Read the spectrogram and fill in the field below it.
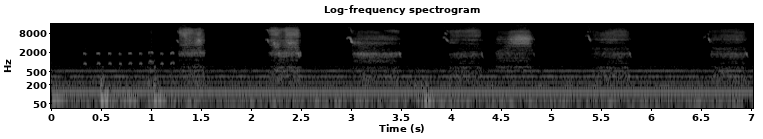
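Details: Wild barn owls at a monitored nest box as the male delivers a huge rat to his family: a quick run of short, even chirps, then a series of harsh, breathy hissing screeches about a second apart, over a steady low hum.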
